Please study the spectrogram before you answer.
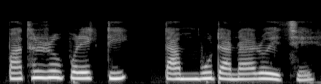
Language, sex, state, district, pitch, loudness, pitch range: Bengali, female, West Bengal, Cooch Behar, 265 Hz, -11 LUFS, 250-280 Hz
